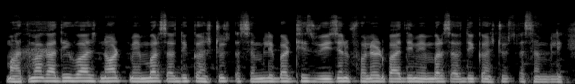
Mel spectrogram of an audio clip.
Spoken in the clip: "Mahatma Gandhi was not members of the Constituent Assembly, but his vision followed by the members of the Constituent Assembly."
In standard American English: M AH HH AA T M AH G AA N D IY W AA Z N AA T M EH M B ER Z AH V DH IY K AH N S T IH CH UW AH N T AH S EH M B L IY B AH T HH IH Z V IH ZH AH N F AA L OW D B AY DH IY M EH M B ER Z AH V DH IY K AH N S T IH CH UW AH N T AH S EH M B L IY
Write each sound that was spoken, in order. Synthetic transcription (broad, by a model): M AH HH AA T M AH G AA D IY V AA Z N AA T M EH M B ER S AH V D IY K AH N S T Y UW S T AH S EH M B L IY B AH T HH IH Z V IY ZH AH N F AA L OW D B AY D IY M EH M B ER S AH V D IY K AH N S T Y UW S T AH S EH M B L IY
